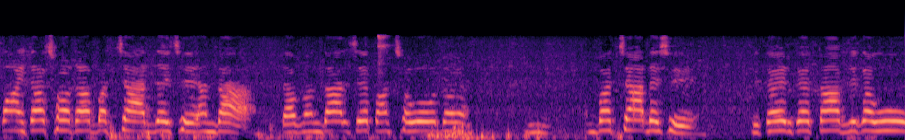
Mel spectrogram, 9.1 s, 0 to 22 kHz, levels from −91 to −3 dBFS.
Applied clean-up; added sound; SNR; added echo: none; Tambourine; 20 dB; none.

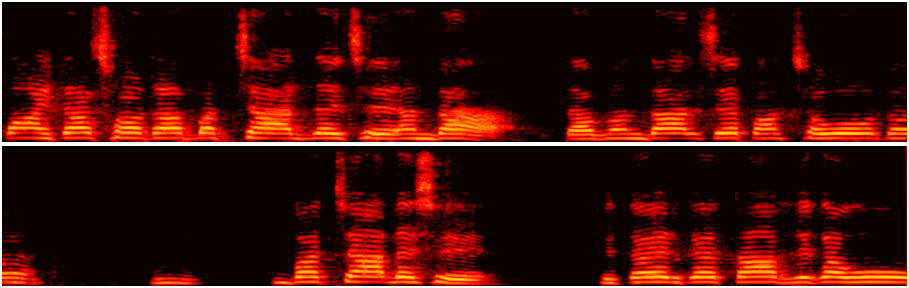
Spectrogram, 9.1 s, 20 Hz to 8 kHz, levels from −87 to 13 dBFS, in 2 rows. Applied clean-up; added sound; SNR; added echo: neural mask model DeepFilterNet 3.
